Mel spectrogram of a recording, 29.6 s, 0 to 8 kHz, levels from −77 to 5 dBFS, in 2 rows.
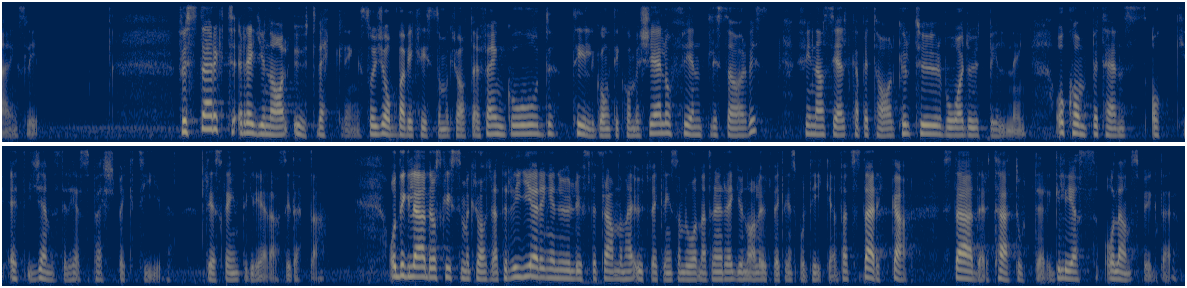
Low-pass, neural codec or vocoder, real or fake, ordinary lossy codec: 7.2 kHz; vocoder, 44.1 kHz, 128 mel bands every 512 samples, BigVGAN v2; fake; Opus, 24 kbps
